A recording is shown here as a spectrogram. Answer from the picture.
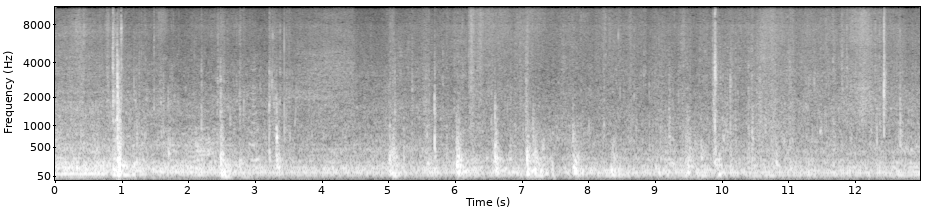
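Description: A boat's engine running with a steady low hum, with scattered knocks and thumps against the boat, the loudest about a second in.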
